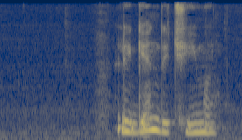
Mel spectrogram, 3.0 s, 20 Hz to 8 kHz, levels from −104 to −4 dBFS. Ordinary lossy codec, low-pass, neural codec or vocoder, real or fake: MP3, 48 kbps; 7.2 kHz; none; real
